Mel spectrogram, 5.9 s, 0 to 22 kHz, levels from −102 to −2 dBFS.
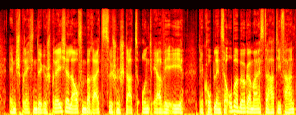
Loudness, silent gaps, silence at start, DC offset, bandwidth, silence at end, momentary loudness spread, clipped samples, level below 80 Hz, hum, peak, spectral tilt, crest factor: -14 LUFS; none; 0 s; under 0.1%; 16 kHz; 0 s; 5 LU; under 0.1%; -32 dBFS; none; -2 dBFS; -5.5 dB/octave; 10 dB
